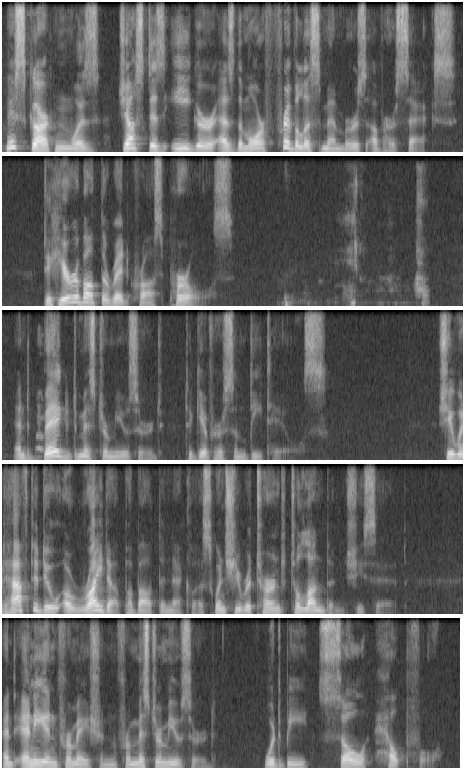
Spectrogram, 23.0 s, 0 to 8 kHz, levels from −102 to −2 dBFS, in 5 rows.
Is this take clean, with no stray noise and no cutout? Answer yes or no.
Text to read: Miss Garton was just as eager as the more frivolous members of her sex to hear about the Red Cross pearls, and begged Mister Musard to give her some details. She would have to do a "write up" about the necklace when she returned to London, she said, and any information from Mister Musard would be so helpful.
no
